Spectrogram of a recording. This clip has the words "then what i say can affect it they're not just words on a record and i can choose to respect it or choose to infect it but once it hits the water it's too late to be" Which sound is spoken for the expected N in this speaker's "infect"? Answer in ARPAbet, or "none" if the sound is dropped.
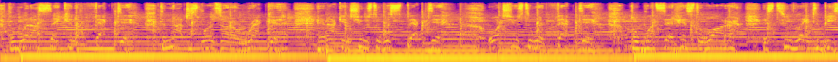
none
